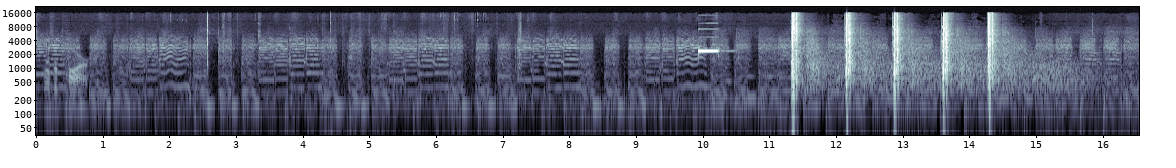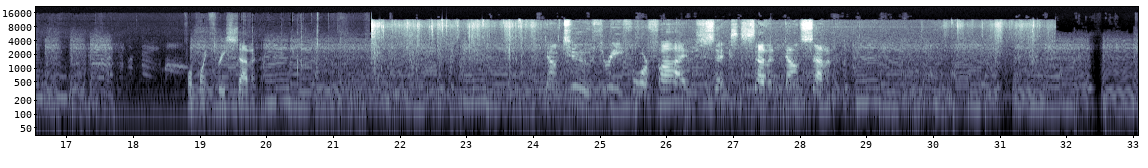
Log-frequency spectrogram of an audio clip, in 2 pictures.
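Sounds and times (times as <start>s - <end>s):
guitar background music: 0.0s - 17.9s, 18.8s - 33.0s
shot timer beep: 9.9s - 10.5s
pistol shots: 11.3s - 16.2s.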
